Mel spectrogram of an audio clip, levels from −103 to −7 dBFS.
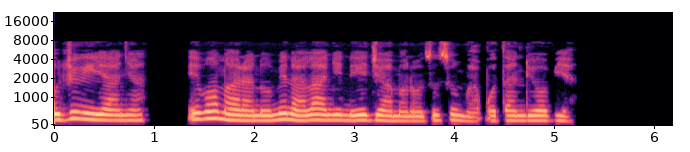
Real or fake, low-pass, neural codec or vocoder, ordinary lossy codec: real; none; none; none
